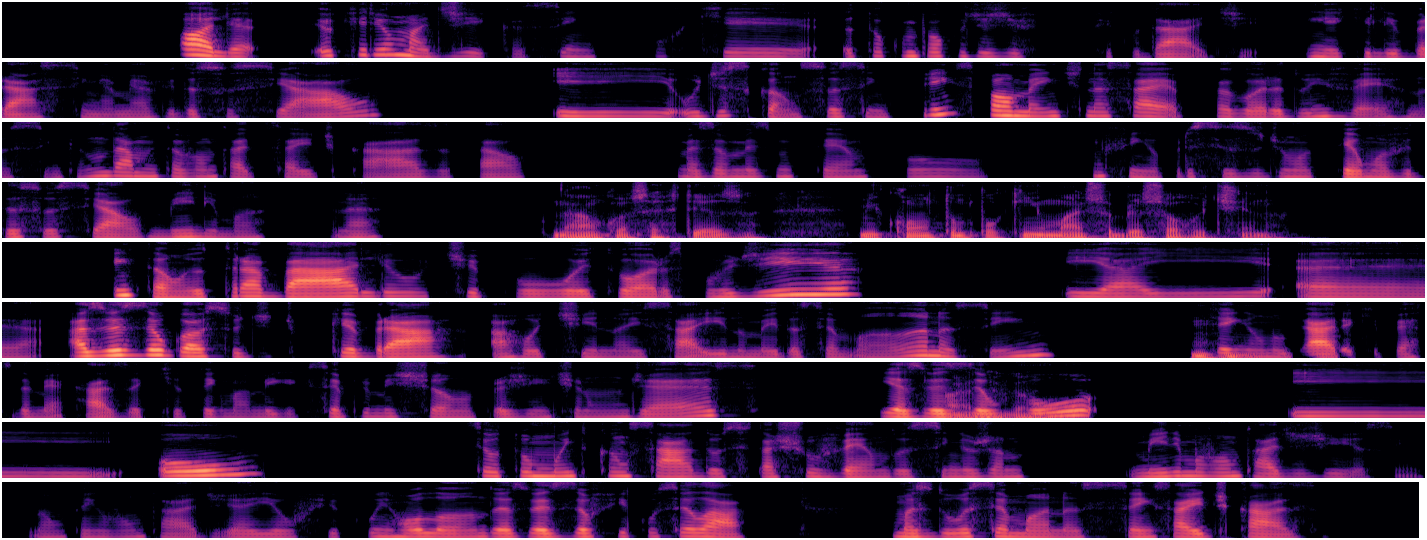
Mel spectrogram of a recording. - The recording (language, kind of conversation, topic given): Portuguese, advice, Como posso equilibrar o descanso e a vida social nos fins de semana?
- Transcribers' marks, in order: none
